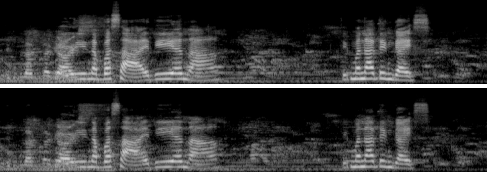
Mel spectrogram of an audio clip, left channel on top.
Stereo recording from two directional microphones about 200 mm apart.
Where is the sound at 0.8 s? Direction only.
15° left (ahead or behind).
